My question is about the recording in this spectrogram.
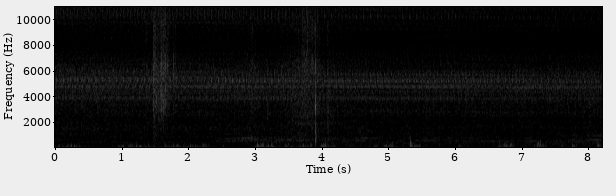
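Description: Handling noise as embroidered lawn fabric and a paper catalogue card are moved about close to the camera: irregular soft bumps and knocks with light rustling.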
